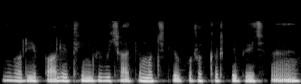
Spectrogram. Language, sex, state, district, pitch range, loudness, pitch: Hindi, male, Uttar Pradesh, Gorakhpur, 160-175 Hz, -16 LUFS, 165 Hz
